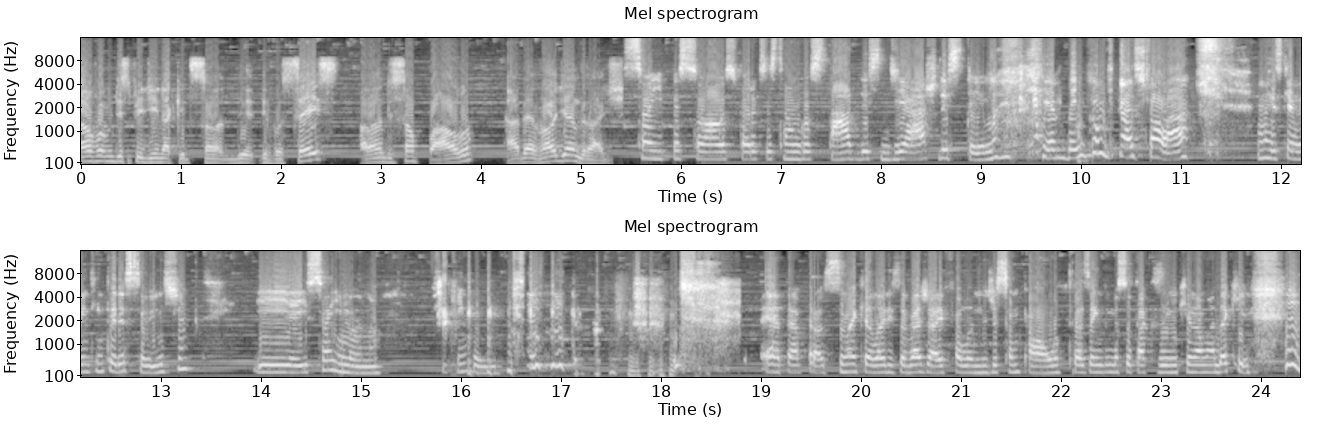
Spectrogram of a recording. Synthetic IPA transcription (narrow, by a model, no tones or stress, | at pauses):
t̪ɐ̃w̃võmɪd͡ʒ̪ɪspid͡ʒĩnd̪ʊakid̪ɪsɐ̃d̪ɪd̪ɪvosejs | fa̰lɐ̃nd̪ʊd͡ʒɪsɐ̃w̃pawlʊ | a̰d̪ɛvawd͡ʒɪɐ̃nd̪ɾa̰d͡ʒɪsaipesuawɪspɛɾʊkɪ̥sejst̪ẽj̃ɐ̃ɡost̪ad̪ʊd̪esɪd͡ʒiaʃʊd̪esɪ̥t̪ẽmɐkʰɪɛbẽj̃kõplikaɾd͡ʒɪfalaɾ | mɐskɪɛmũj̃t̪ʊĩnt̪eɾesɐ̃nt͡ʃɪ | ɪɛisaimɐ̃nʊ | fikẽj̃bẽj | ɛat̪ɛapɾɔsimɐkialaɾizɐbaʒaɪfalɐ̃nd̪ʊd͡ʒɪsɐ̃w̃pawlʊt̪ɾazẽnd̪ʊmewsot̪akɪzĩɲʊkɪnɐ̃mãd̪akʰi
